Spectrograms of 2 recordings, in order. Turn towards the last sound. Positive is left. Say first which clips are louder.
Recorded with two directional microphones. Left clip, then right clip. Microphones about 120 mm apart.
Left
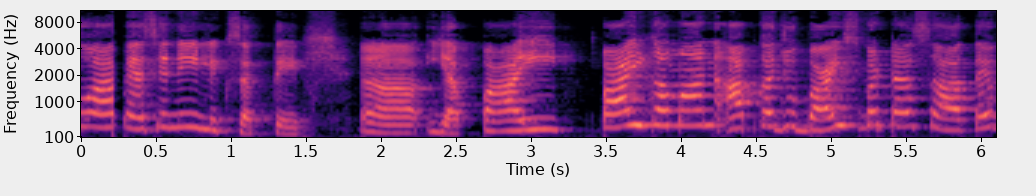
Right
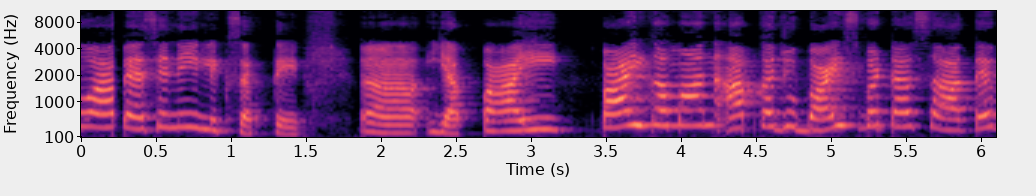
# right 3 dB
turn(degrees=-35)  # may be behind; listen again after turning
